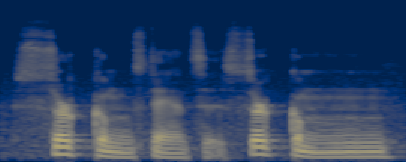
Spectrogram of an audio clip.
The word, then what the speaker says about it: circumstances: Circuit, circle, circumference, circumnavigate, circumstances, cerrando la boca con la M, por favor.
